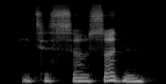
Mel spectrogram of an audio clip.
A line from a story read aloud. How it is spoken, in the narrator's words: Satoshi murmured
